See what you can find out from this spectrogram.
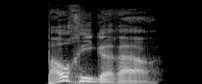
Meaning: inflection of bauchig: 1. strong/mixed nominative masculine singular comparative degree 2. strong genitive/dative feminine singular comparative degree 3. strong genitive plural comparative degree
- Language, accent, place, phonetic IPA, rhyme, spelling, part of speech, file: German, Germany, Berlin, [ˈbaʊ̯xɪɡəʁɐ], -aʊ̯xɪɡəʁɐ, bauchigerer, adjective, De-bauchigerer.ogg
